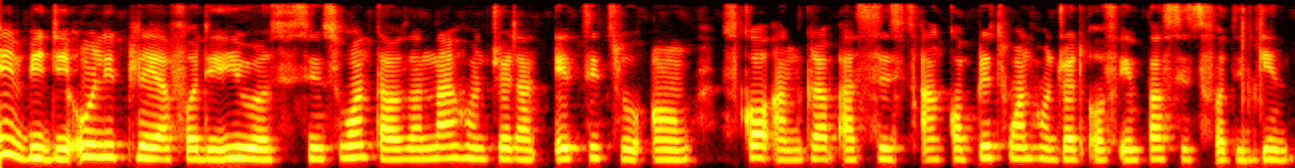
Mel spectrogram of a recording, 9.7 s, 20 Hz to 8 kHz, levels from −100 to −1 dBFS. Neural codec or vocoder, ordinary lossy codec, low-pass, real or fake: codec, 24 kHz, 3.1 kbps, DualCodec; none; 7.2 kHz; fake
